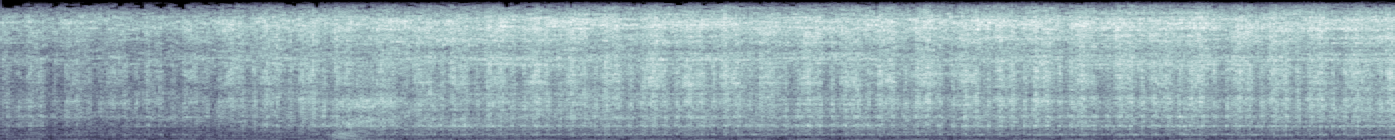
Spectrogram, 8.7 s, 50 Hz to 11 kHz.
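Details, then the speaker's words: 2000 Lincoln LS, warm (not a cold start), idling with the phone underneath near the converter: steady mid-pitched whine over a hissy idle, not from the power steering pump and very loud underneath; transmission whine, cause unconfirmed. "Now when I get underneath it with the phone, you'll hear it, and I don't know exactly how loud it's going to be on the camera, but it's pretty scary loud when you get underneath it."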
